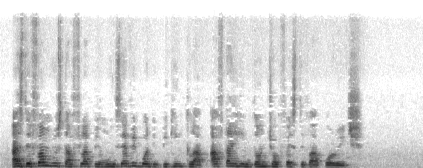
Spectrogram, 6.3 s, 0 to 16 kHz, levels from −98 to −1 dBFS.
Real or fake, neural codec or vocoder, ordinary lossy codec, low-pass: real; none; AAC, 48 kbps; 14.4 kHz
